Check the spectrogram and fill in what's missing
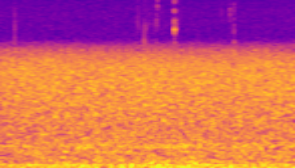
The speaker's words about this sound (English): Ooh, this is ambience. It is. It's like white noise. Yeah, we have a local ambient musician. Somebody just called us in and decided to blast some pink, put some pink noise or something in the air.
